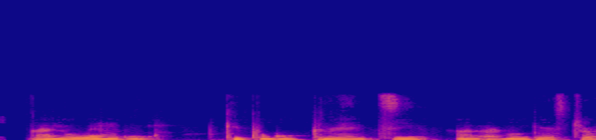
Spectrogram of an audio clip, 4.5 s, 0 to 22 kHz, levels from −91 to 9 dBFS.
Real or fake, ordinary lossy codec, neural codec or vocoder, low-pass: fake; none; codec, 24 kHz, 0.9 kbps, WavTokenizer, medium music audio release; 7.2 kHz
